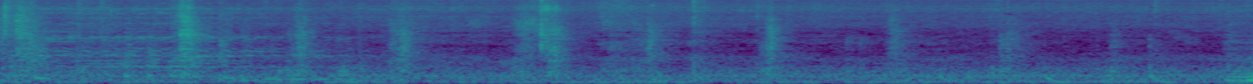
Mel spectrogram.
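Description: Close-miked chewing of a mouthful of grilled beef wrapped in fresh greens, with wet mouth clicks, the sharpest about a second in and near three seconds in.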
